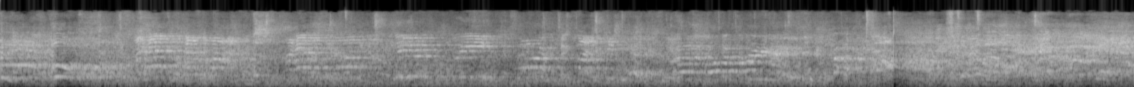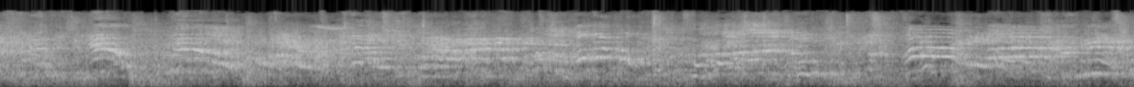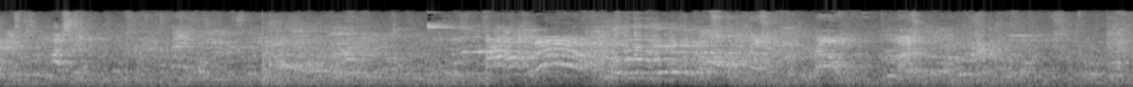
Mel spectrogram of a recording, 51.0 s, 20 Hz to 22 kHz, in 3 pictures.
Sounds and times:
Inside, large room or hall: 0.0s - 51.0s
Speech: 0.0s - 51.0s.

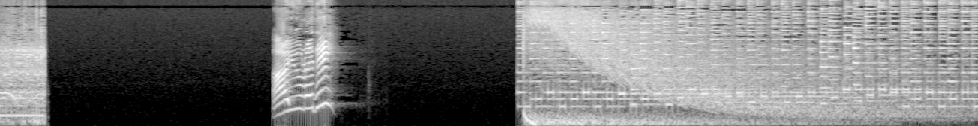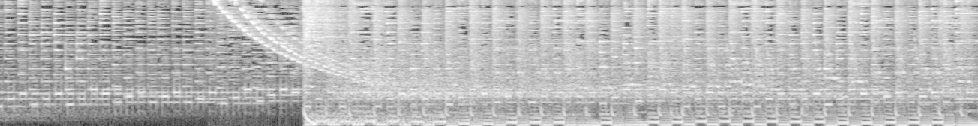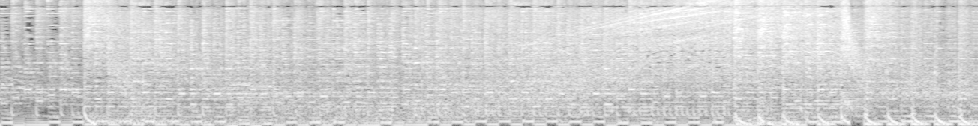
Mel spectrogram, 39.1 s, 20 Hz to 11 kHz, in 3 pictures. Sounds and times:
Video game music: 7.0s - 39.1s.

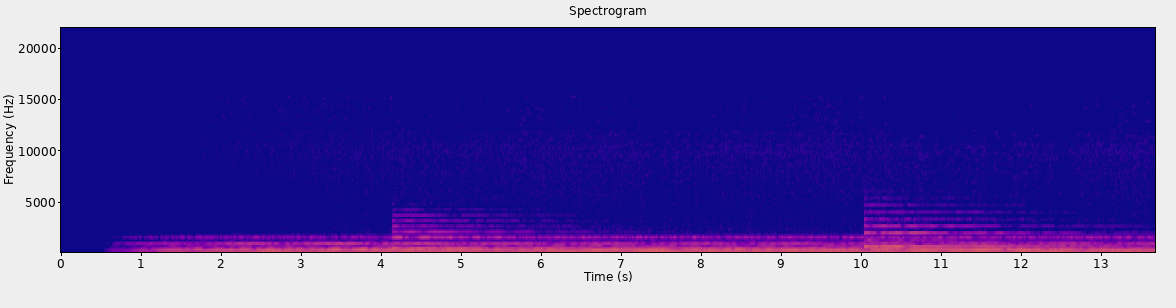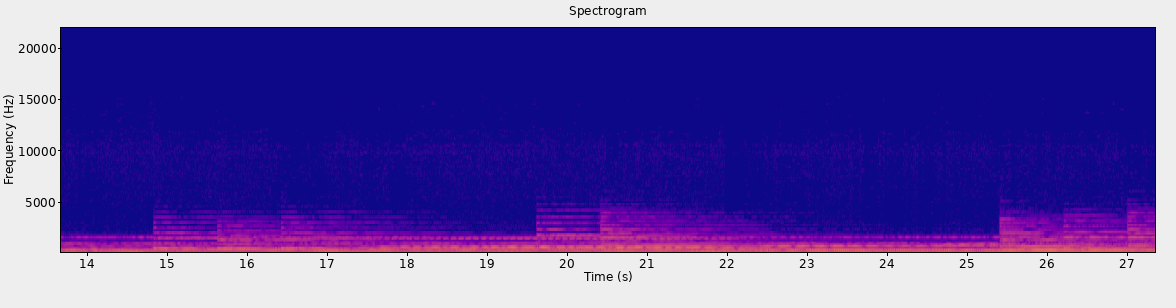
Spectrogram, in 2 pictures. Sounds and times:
New-age music: 0.7s - 27.3s.

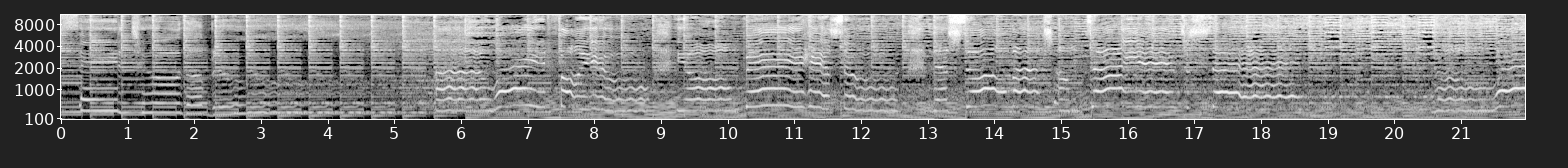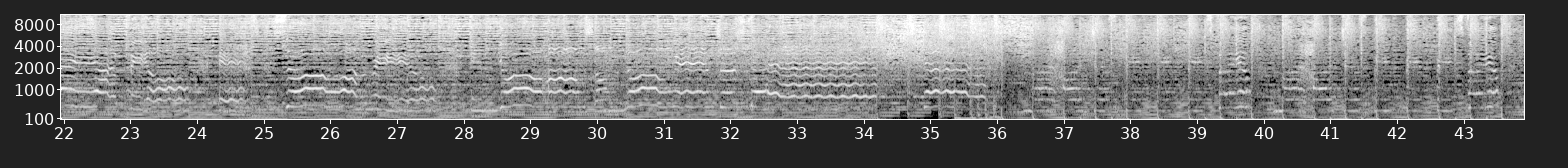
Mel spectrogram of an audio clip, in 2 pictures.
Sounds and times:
Music: 0.0s - 43.9s.

